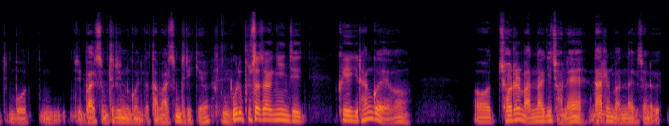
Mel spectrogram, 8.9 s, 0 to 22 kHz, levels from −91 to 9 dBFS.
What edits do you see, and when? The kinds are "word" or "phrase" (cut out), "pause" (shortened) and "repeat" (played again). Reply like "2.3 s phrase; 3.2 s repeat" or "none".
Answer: none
